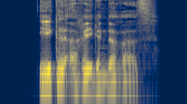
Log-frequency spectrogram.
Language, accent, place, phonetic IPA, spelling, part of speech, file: German, Germany, Berlin, [ˈeːkl̩ʔɛɐ̯ˌʁeːɡəndəʁəs], ekelerregenderes, adjective, De-ekelerregenderes.ogg
- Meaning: strong/mixed nominative/accusative neuter singular comparative degree of ekelerregend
